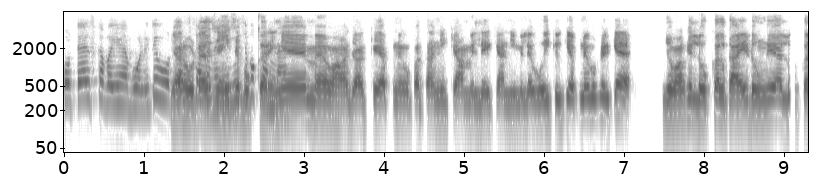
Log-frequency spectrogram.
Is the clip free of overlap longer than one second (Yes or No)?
No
